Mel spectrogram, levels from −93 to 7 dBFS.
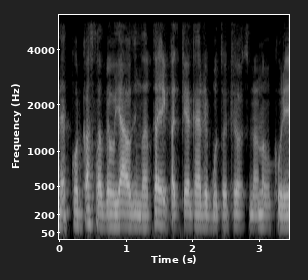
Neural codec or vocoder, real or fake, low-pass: codec, 16 kHz in and 24 kHz out, 0.6 kbps, FireRedTTS-2 codec; fake; 5.4 kHz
